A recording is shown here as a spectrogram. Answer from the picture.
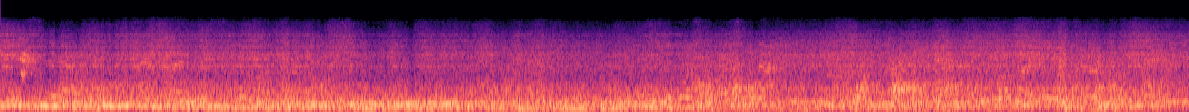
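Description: Fukui Railway Fukubu Line train running along the line, heard from inside the passenger car: a steady rumble of wheels on rail and car body noise.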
